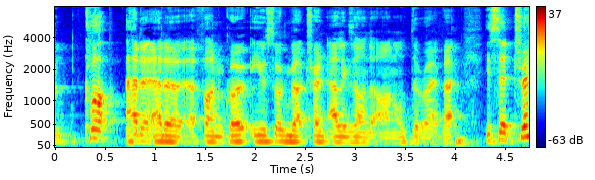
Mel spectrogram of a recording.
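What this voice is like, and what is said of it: Usual voice. Nothing is said of it.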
